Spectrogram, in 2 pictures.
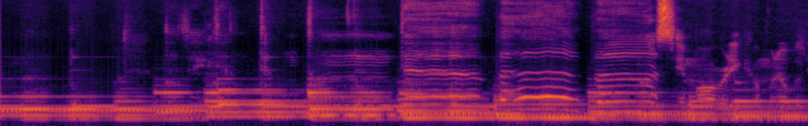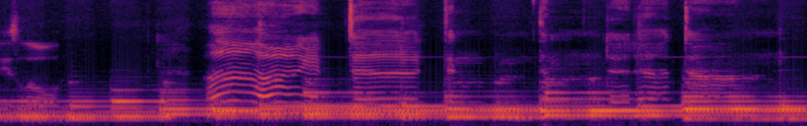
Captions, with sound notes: See, I'm already coming up with these little-- [HUMMING]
